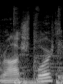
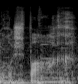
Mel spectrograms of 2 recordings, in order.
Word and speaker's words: Rochefort: My name is Alan Rochefort, in French it's Alain Rochefort.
